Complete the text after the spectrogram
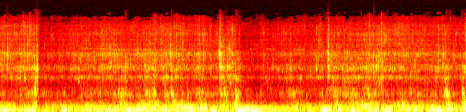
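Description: A paddle dips and splashes in the water.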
